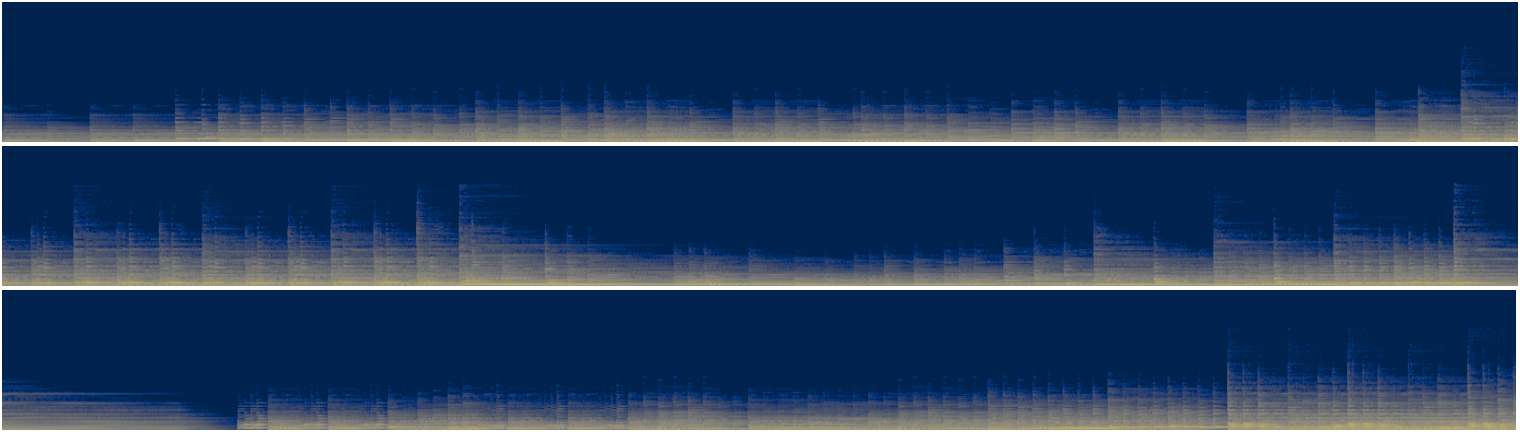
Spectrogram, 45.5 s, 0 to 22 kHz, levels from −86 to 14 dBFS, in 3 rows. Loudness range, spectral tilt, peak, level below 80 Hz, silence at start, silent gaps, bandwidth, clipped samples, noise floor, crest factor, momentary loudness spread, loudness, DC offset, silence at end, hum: 6 LU; -7.5 dB/octave; 0 dBFS; -42 dBFS; 0 s; none; 8.2 kHz; under 0.1%; -46 dBFS; 18 dB; 10 LU; -19 LUFS; under 0.1%; 0 s; none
